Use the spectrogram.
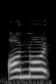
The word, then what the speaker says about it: honor: many more words um that letter h is also silent in them and of course honor is one of those examples oh no it is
